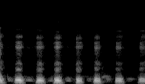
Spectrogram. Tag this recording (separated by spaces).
Creepy-Laugh Deep Happy-Laugh Laugh Laughing Voice Wheeze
